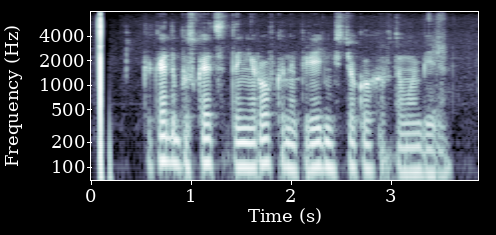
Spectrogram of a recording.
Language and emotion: Russian, neutral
